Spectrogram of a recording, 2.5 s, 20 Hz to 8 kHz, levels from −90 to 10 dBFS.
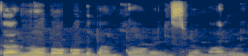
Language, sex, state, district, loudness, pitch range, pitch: Hindi, male, Bihar, Jahanabad, -17 LUFS, 95-105 Hz, 100 Hz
